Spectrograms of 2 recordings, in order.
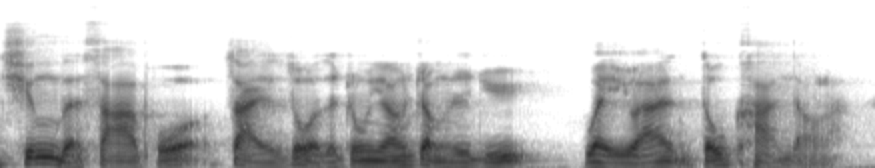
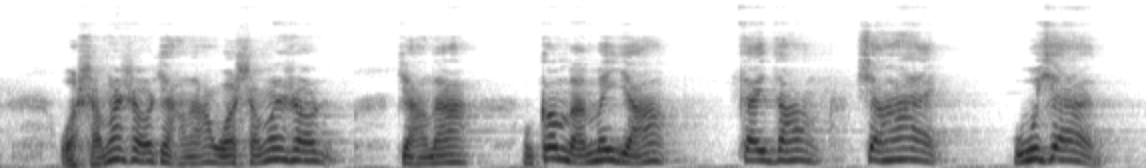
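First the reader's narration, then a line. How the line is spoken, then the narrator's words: Furious loud roar. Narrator (Chinese): 江青气得青筋暴涨，高声吼着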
